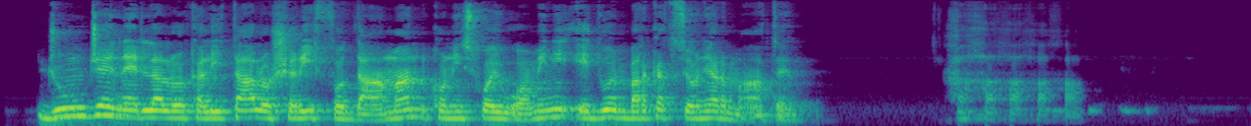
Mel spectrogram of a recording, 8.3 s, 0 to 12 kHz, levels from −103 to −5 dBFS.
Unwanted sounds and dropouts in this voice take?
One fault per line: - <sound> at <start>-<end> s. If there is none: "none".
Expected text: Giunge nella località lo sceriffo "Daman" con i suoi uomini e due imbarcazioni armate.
- laugh at 6.2-7.8 s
